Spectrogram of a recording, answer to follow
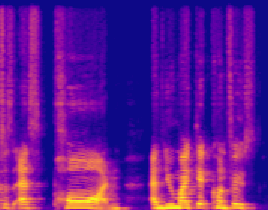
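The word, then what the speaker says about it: พ่อ: could you pronounce this this one is pronounced paw my egg second tone last syllable low consonant falling tone pau so par without final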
